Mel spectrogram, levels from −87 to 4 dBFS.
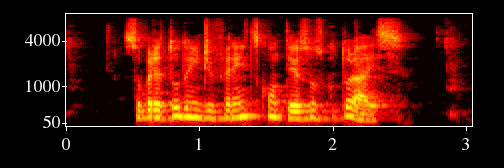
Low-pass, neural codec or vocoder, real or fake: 7.2 kHz; none; real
